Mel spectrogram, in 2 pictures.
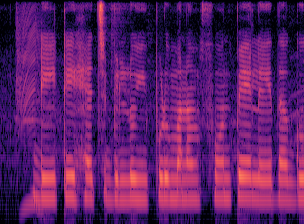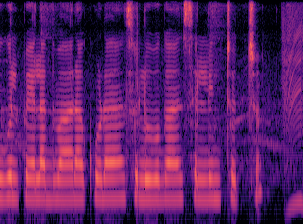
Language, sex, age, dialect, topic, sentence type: Telugu, female, 18-24, Southern, banking, statement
